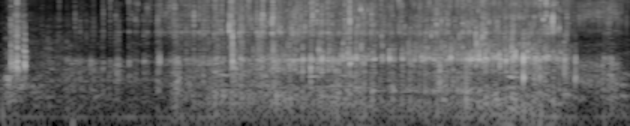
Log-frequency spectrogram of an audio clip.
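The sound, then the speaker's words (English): Steeped red tea being poured into cups: a steady splashing stream with a ringing pitch that builds as the cup fills, preceded by a couple of brief clinks, with no talking. “Okay, I think it's time to pour. Yeah, that thing's been steeped enough.”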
